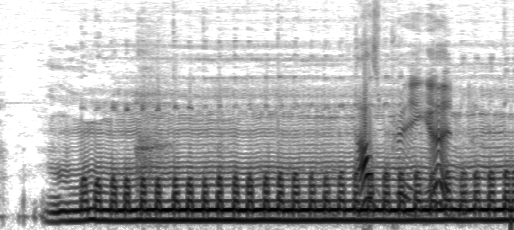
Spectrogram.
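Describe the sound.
A voice imitates the hypno-toad with a low, steady, buzzing drone held for nearly five seconds, faintly pulsing, its overtones wavering and rising briefly toward the end.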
